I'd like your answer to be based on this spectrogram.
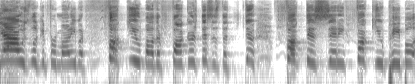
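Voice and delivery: put-on, very high-pitched hollering yell. Speaker acts out a man coming through and retelling a yell at strangers. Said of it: "He's just yelling at strangers now".

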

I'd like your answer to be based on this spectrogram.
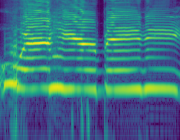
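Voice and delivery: put-on very high, very loud shrill scream, "baby" drawn out. Asked to do it better, quoting the movie scene: imitating Stifler screaming. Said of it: "you do better than that".

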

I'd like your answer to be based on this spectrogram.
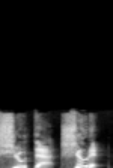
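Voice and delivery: high put-on screaming. Retelling watching a game at home: imitating screaming at the tv. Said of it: "screaming at the T V".

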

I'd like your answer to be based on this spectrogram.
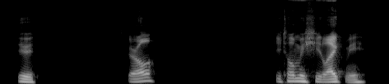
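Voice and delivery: stressed, freaked-out, panicked voice. Retelling a phone call from Noah, imitating Noah panicking. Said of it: "He's panicking".

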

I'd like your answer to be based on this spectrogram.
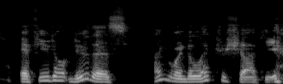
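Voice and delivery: mock-sweet voice. Retelling a threat from One Flew Over the Cuckoo's Nest, mock-sweet voice. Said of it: "in a very sweet voice".

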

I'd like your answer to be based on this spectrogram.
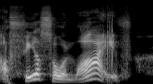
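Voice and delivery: terrible put-on Australian accent, slow. Recapping a scene where a character suddenly speaks, in a terrible fake Australian accent. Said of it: "My Aussie accent is terrible".

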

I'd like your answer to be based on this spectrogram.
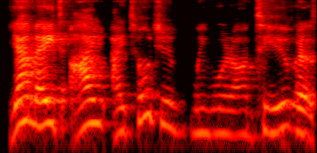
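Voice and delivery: bad, slow, butchered British lad accent. Imagining what Jack Duffin says behind a man's back, in a bad British accent. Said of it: "sorry for totally butchering the British accent".

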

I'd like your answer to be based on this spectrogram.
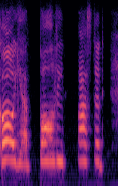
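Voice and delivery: frustrated, very high-pitched, drawn-out screaming yell. Retelling screaming at the tv: imitating own screaming. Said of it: "I was screaming at the T V".

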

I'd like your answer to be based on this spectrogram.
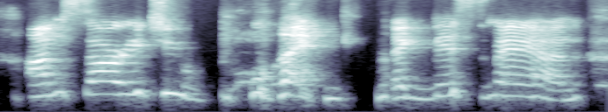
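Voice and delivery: speech interrupted by laughing. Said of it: "I can't say it without laughing".

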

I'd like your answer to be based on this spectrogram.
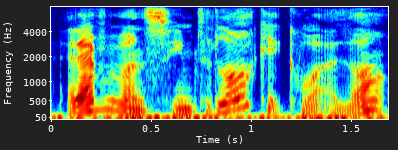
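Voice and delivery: light, slight Australian accent. Telling how they spoke for the casting, in a light Australian accent. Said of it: "So I was talking a bit like this".

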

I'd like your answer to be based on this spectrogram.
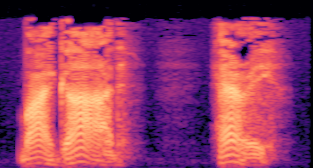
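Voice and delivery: put-on thick, slurred voice, as if nose held. Butters speaks to Harry as Harry begins to sit up: thick, slurred voice. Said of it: "His voice was thick and slurred, as if he were holding his nose".

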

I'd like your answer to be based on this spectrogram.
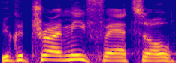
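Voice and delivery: put-on Chicago accent. Asked to say a movie line with a chicago accent. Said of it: "with your Chicago accent".

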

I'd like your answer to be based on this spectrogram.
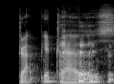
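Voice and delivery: put-on elderly British gentleman voice. Retelling a hernia check, speaker quotes the examiner in an old British man impression. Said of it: "it was like an old British man".

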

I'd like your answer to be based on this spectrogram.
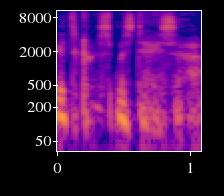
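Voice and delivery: put-on hushed, breathy, soft little-boy voice. Talking about spending the holidays in Hong Kong: Tiny Tim voice. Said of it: "I'm going to do my best Tiny Tim".

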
